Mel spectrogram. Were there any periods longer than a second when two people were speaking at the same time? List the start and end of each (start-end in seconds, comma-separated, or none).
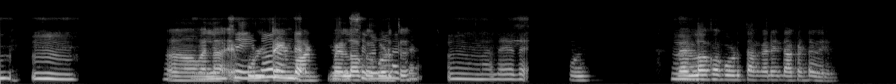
2.0-4.1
